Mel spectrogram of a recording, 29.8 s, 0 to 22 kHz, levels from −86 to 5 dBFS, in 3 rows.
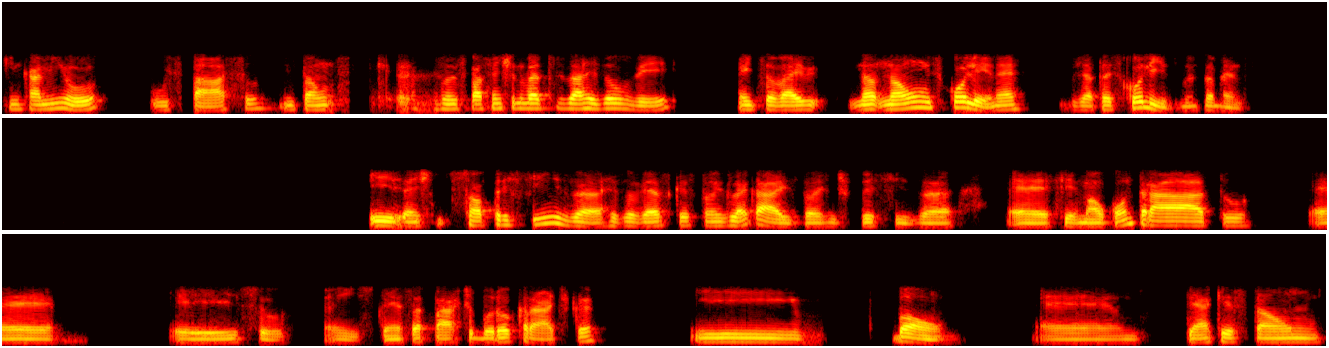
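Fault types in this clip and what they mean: G.729 codec: A low-rate speech codec that rebuilds the voice from a vocal tract filter, pitch predictor and sparse pulses at 8 kbit/s. Throughout, the band is confined to roughly 150 Hz to 3.4 kHz, and the rough, synthetic coding texture is plainly audible.
VoIP packet loss concealed by the speech codec: Missing packets were filled by extrapolating the last pitch and filter with falling gain, giving buzzy or noisy, fading smears. The worst stretch, 2.42 to 3.26 s, has gaps scattered across about 810 ms. Shorter gaps occur at 12.87 s and 25.85 to 26.03 s.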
